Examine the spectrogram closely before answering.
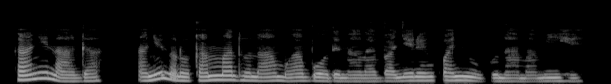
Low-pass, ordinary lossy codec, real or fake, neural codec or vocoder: none; none; real; none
